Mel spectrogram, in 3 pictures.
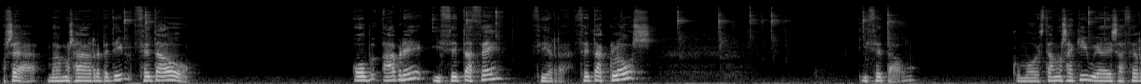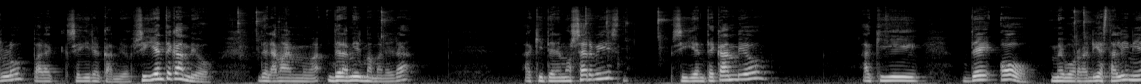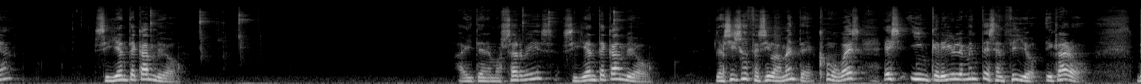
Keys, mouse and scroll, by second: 1.0-1.9 typing, 4.6-4.9 typing, 6.5-9.3 typing, 10.9 typing, 13.9 typing, 15.2 typing, 17.4-17.9 typing, 21.9-22.7 typing, 24.8-25.2 typing, 28.3-29.4 typing.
